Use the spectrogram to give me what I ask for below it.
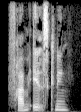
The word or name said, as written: fremelskning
